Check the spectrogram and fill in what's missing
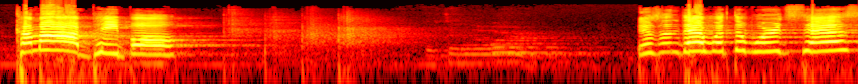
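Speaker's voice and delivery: loud, rousing exhortation; rally the room with a big, loud voice; preaching at full force. Real, not acted. Preacher urges the congregation into the storm, full-force preaching.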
